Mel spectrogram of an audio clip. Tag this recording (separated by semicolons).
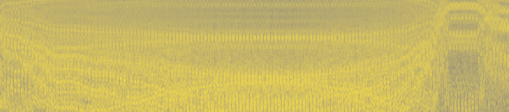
element; digital; CMOS; modular; synth; production; spacecraft; Noisemaker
